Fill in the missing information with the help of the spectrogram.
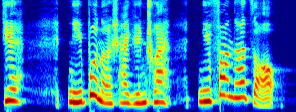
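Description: A woman voicing a fierce, headstrong young noblewoman in an audiobook, shrill and impassioned. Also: sing-song, normal speed, a little mellow. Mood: desperate. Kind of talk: audiobook character voice.

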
